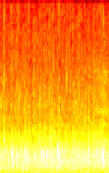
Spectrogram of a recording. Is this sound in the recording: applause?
yes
